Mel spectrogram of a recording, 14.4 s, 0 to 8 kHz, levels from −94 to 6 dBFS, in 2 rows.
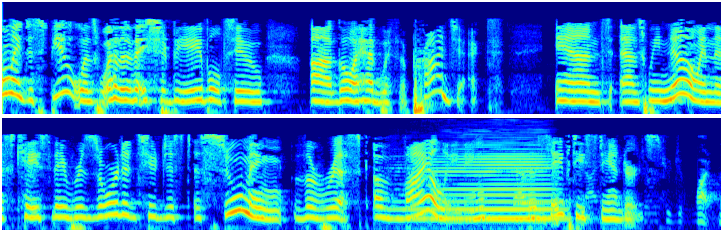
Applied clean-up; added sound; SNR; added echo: neural mask model RNNoise.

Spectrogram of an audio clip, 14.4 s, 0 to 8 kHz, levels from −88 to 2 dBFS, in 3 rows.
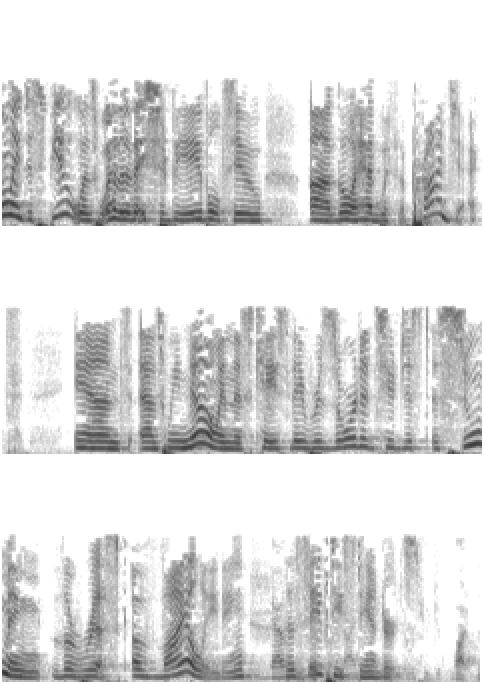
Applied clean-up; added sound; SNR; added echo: none; none; none; none.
